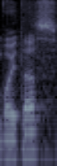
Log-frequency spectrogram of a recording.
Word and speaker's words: Voitas: And hello, I'm Voitas, pronounced as Voi, not Watch.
